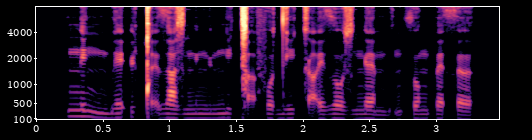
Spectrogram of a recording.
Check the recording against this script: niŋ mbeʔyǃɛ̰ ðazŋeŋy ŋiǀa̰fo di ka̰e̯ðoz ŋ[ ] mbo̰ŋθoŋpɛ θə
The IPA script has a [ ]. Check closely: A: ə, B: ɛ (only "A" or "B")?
B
